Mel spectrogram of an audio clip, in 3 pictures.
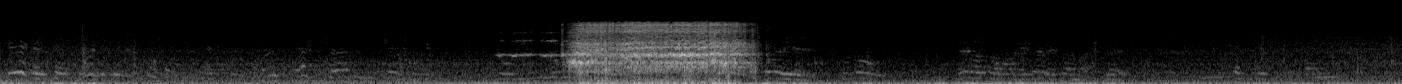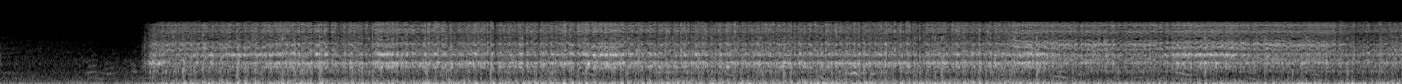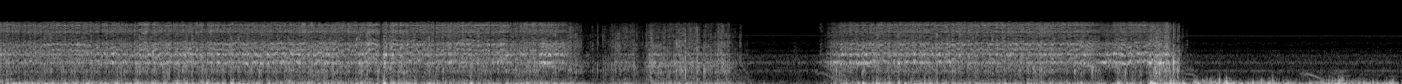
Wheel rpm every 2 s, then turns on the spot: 0, 0, 20, 100, 0, 0, 0, 50, 210, 230, 230, 230, 180, 170, 160, 160, 120, 20, 110, 110, 0.
34-36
